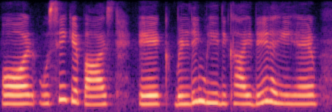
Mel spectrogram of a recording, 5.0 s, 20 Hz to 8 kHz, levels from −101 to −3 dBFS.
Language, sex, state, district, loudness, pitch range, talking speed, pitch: Hindi, female, Jharkhand, Palamu, -17 LUFS, 235-255 Hz, 130 wpm, 240 Hz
